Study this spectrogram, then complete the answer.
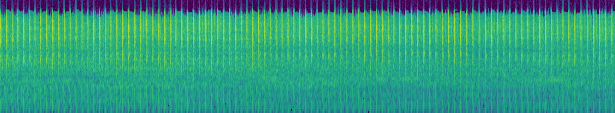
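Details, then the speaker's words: Free used lawn mower, cold start: fast popping exhaust beat at idle that surges and stumbles unevenly; rough running, owner suspects stuck float and fuel leak, air cleaner cover loose. "nice yeah see it's got issues I think it's leaking fuel out there's probably not even much"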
